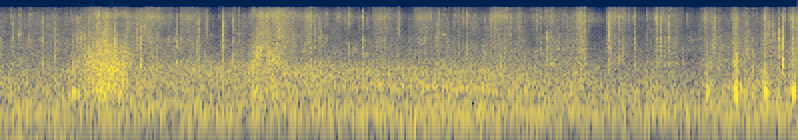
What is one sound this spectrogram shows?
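Footsteps swish softly through tall grass.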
